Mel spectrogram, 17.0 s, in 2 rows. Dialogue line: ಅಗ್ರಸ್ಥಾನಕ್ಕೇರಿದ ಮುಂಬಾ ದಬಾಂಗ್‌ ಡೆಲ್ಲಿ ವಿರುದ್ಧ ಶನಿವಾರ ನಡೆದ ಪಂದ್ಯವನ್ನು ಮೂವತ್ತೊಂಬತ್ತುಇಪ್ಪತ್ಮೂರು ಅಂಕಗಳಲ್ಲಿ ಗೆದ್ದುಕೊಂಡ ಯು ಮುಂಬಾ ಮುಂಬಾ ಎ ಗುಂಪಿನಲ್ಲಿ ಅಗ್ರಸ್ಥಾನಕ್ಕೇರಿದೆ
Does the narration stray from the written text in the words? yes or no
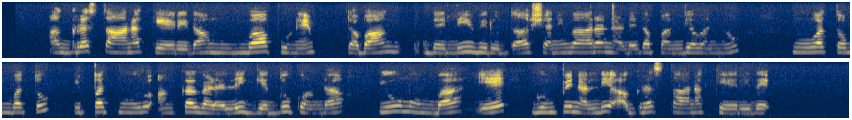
yes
